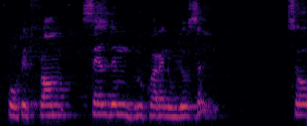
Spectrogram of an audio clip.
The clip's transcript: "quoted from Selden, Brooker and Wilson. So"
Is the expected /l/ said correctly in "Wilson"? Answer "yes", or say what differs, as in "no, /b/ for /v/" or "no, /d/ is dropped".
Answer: no, /l/ is dropped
